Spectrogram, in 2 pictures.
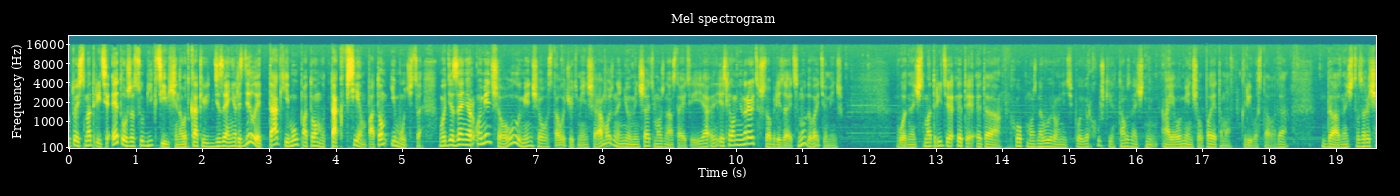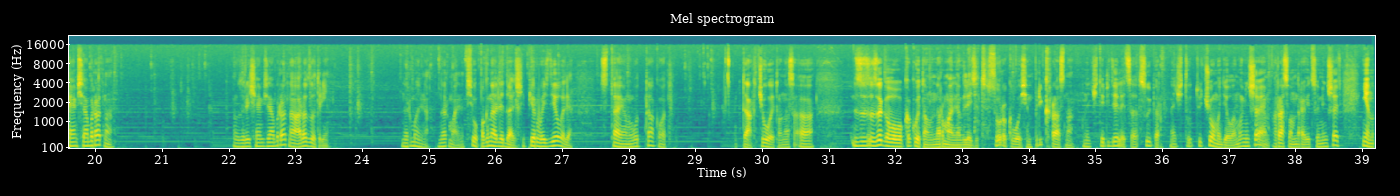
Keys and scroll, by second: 7.4 super+z, 21.0 super+z, 25.4 alt+i.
